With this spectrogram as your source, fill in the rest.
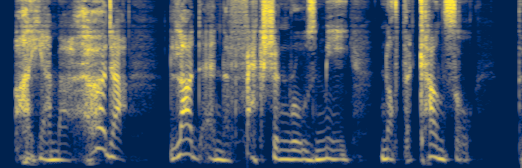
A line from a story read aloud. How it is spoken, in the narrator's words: snapped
